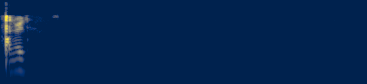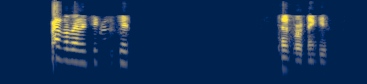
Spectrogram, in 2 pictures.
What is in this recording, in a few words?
Police, scanner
